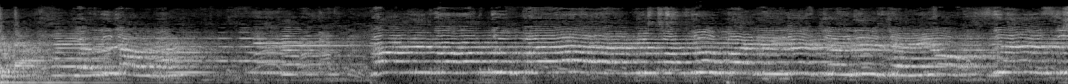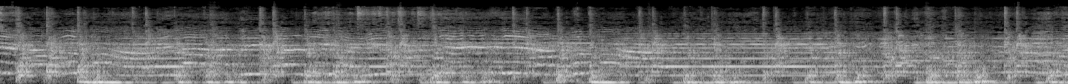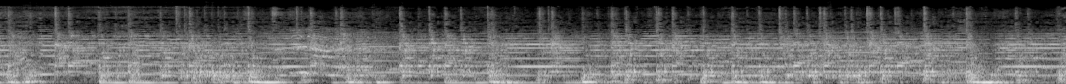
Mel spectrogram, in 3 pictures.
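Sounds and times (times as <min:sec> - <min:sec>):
hand drum rhythm: 0:10.8 - 0:32.0.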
